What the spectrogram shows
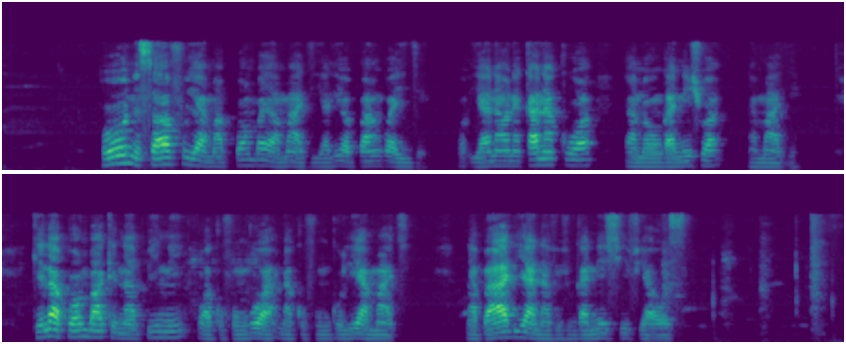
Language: Swahili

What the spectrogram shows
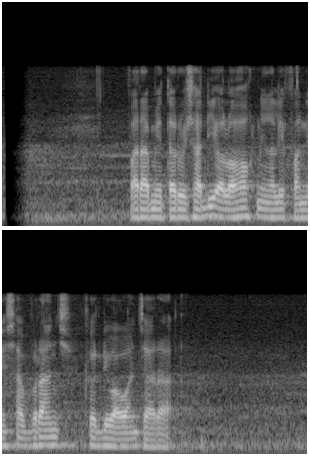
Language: Sundanese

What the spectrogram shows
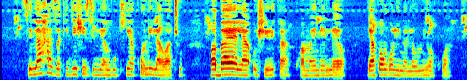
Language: Swahili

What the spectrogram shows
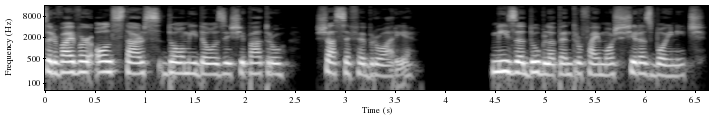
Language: Romanian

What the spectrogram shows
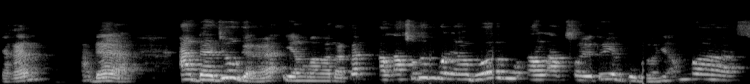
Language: Indonesian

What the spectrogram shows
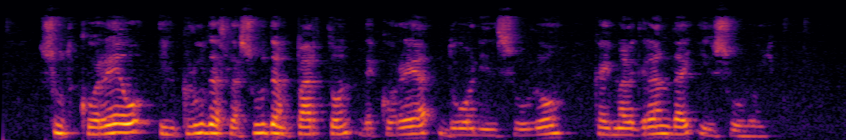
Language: Esperanto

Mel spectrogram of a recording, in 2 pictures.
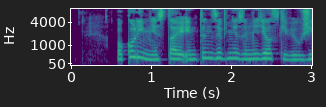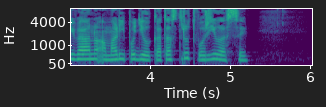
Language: Czech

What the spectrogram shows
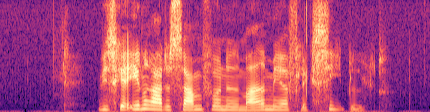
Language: Danish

